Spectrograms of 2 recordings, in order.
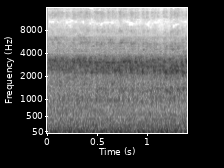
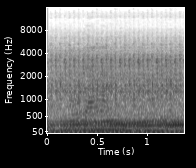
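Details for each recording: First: Mitsubishi Montero diesel at idle, 9,300 mileage: continuous high squeal, even with the A/C off, mistaken for the fan belt; the cause is a failing alternator clutch pulley. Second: Mitsubishi Montero diesel after replacing the alternator pulley, which was found to cause the supposed fan belt squeak: a smooth, steady idle with an even rumble and no squeal, chirp or rattle from the front drive.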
